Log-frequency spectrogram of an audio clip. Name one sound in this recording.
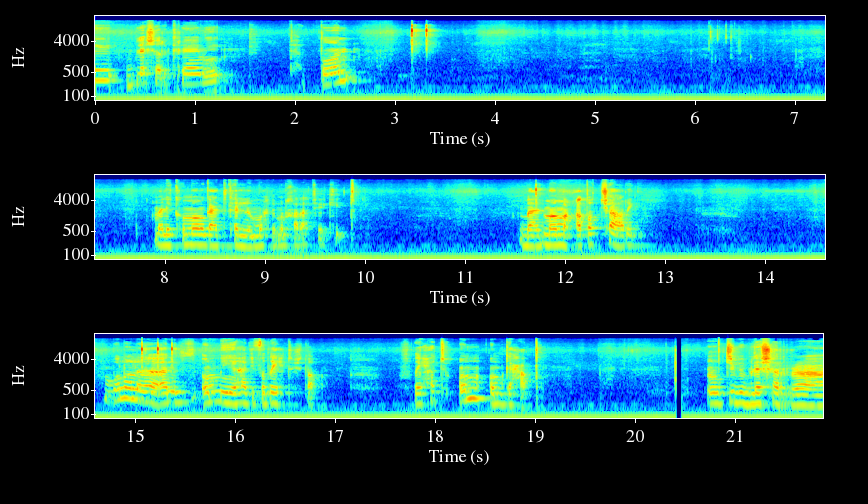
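A young woman talks calmly and close by, in short bursts.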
